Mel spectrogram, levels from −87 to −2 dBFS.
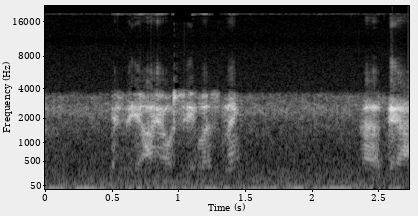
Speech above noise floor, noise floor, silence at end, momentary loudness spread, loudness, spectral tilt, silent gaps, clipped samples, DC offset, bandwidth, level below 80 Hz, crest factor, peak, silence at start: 22 dB; -41 dBFS; 0 s; 22 LU; -19 LUFS; 1 dB/octave; none; under 0.1%; under 0.1%; 19.5 kHz; -58 dBFS; 22 dB; 0 dBFS; 0 s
